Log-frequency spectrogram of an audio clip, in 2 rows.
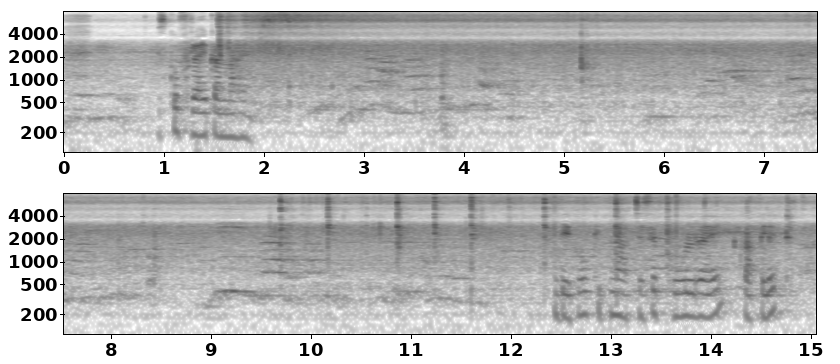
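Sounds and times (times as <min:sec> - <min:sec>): food sizzling in hot oil: 0:01.5 - 0:15.0
slotted spoon knocking on pan: 0:09.6 - 0:15.0.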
